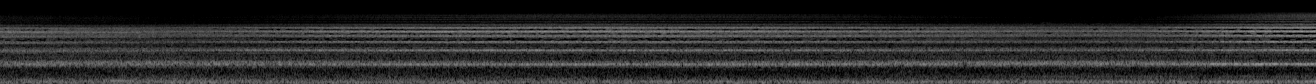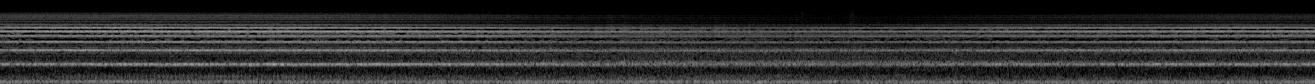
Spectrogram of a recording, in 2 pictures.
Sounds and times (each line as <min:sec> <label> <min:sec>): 0:00.0 Jungle cicada 0:26.3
